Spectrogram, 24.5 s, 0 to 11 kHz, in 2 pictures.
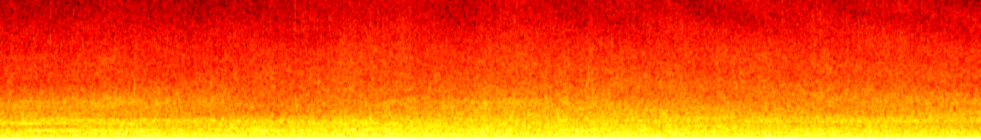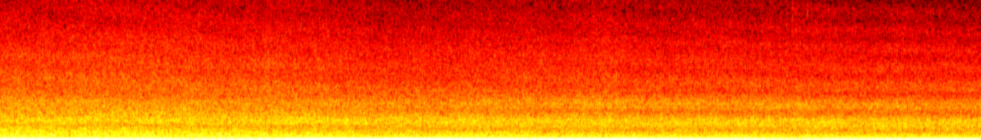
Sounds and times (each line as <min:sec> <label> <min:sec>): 0:00.0 barges driving on the canal 0:24.5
